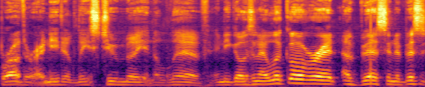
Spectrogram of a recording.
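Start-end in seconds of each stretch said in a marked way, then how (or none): 0.0-2.0 sad, downcast, grizzled voice. Retelling a backstage story, quoting Hulk Hogan: imitating Hulk Hogan sounding sad. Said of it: "Hogan's just looking kinda sad and grizzled".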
